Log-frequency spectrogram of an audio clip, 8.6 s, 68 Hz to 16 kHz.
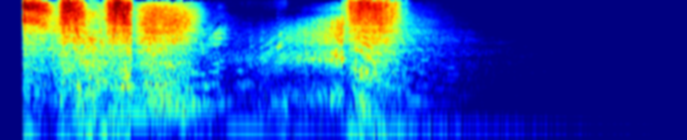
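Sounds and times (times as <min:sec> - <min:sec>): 
meteor storm sound effect: 0:00.8 - 0:06.8.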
